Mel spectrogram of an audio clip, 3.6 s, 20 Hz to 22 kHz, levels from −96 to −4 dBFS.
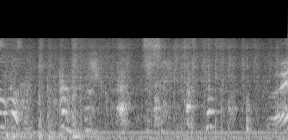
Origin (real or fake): fake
